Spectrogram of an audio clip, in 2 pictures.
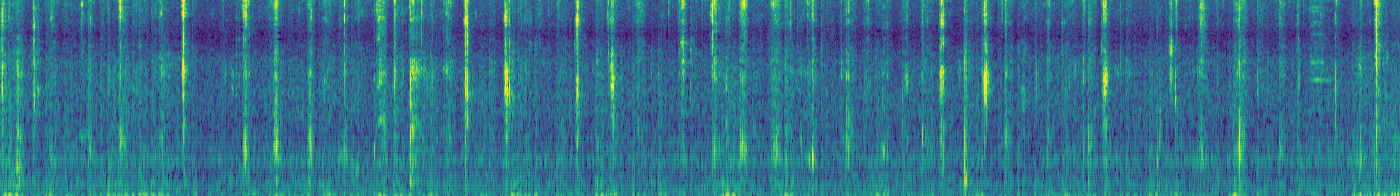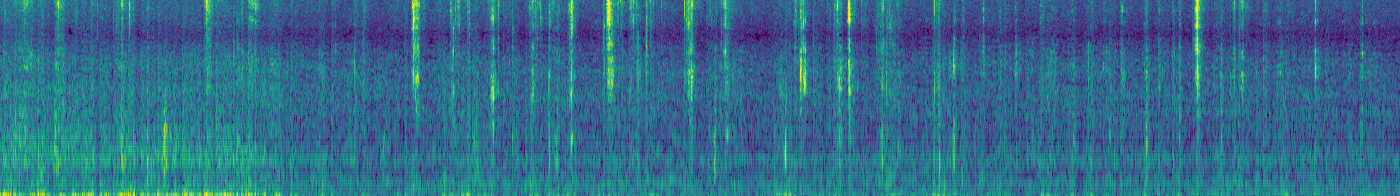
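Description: Close-miked eating sounds: wet chewing and mouth clicks as rice and stir-fried mushrooms are eaten by hand, with fingers working the food on the plate. The sounds get louder and fuller for a few seconds about halfway through as a handful goes into the mouth. A faint steady hum lies underneath.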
